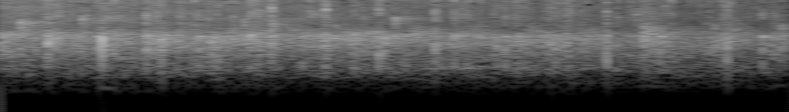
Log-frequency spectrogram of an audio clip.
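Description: An audience at a German-language church service applauds the decoration team steadily, many hands clapping in a dense, even patter with scattered sharper claps standing out, holding at a moderate level throughout with no voices on top.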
